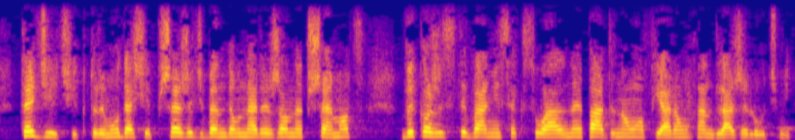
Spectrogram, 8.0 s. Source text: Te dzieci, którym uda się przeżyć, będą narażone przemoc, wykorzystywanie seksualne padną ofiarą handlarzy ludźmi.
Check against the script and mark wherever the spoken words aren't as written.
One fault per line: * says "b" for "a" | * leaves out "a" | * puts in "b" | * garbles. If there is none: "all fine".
all fine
